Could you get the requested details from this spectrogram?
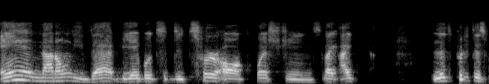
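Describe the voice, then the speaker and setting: In a normal speaking voice with an American accent, a man talks at a fairly quick pace with ordinary pitch variation, the sound dry and close with no echo. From Texas, Houston. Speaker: podcast guest. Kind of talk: casual chat.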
